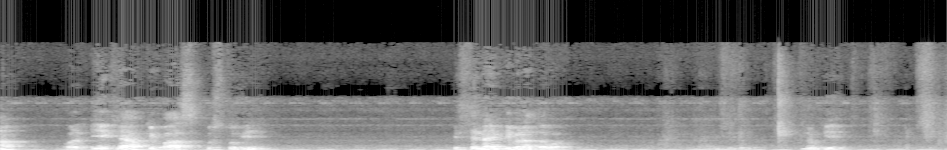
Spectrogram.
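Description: A young man speaks calmly, explaining, close by.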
